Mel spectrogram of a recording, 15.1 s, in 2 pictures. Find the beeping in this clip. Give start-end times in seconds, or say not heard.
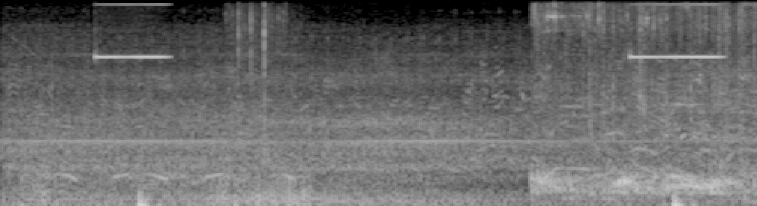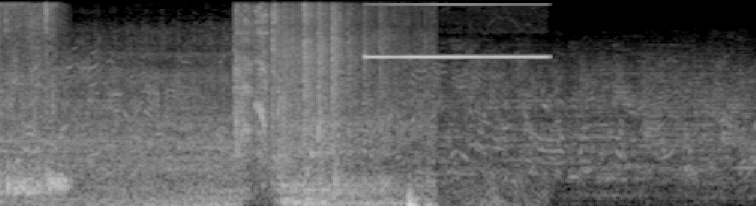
0.9-1.7, 6.5-7.2, 11.2-13.1.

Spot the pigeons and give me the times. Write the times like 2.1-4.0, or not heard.
0.2-3.1, 5.3-8.3, 10.3-11.9.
